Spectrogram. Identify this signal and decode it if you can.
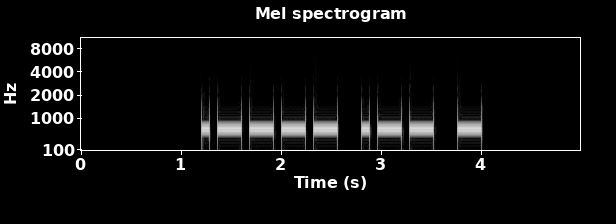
Morse code, heard as a keyed tone, about 15 wpm, 700 Hz. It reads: 1WT
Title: Three Challenging Letter-Number Combinations 15wpm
